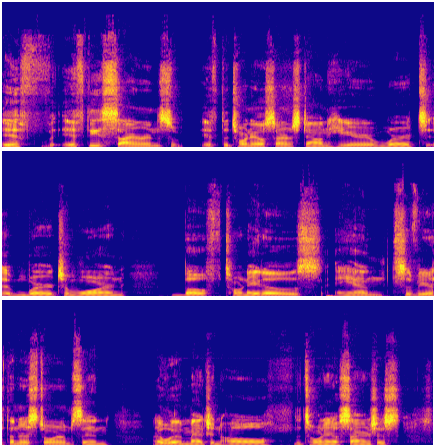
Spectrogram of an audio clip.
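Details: Speaker who says he stutters, talks too fast and can't speak properly; this stretch has many repeated words: stuttering.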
